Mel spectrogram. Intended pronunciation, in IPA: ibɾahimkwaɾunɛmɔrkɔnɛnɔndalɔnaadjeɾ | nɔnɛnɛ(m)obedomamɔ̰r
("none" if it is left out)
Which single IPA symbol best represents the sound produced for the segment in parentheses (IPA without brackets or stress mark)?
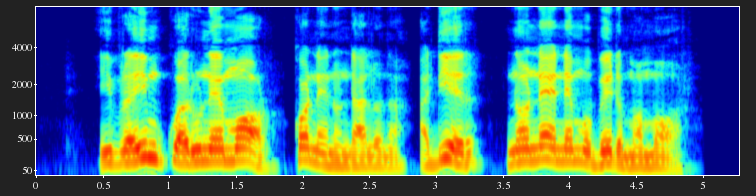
m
